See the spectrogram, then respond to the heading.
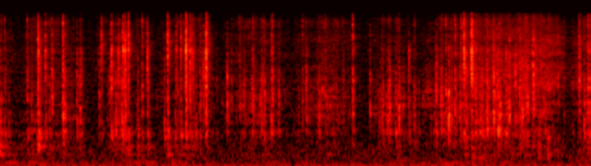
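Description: A soft makeup brush with a metal ferrule is brushed and dabbed over the keys of a black plastic computer keyboard while the other hand rests on it, rubbing and rattling the keys. Quick, dry, bright ticks and clicks come in dense flurries with faint brushing hiss between them, with almost no low end and no ring.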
